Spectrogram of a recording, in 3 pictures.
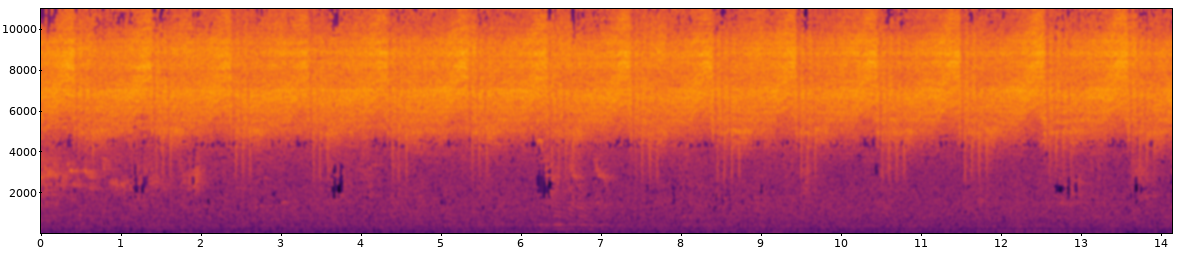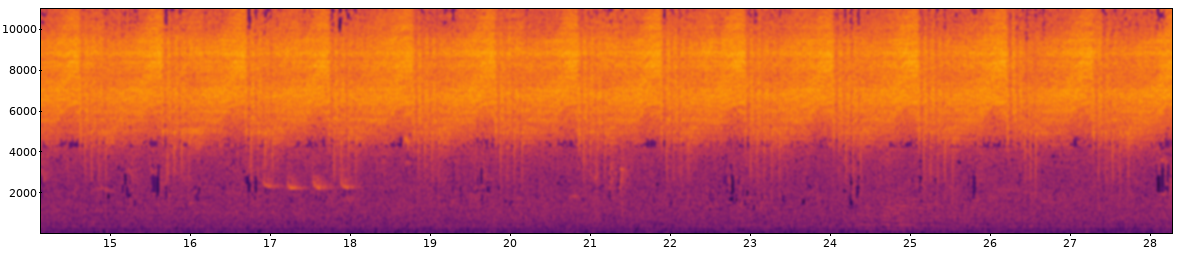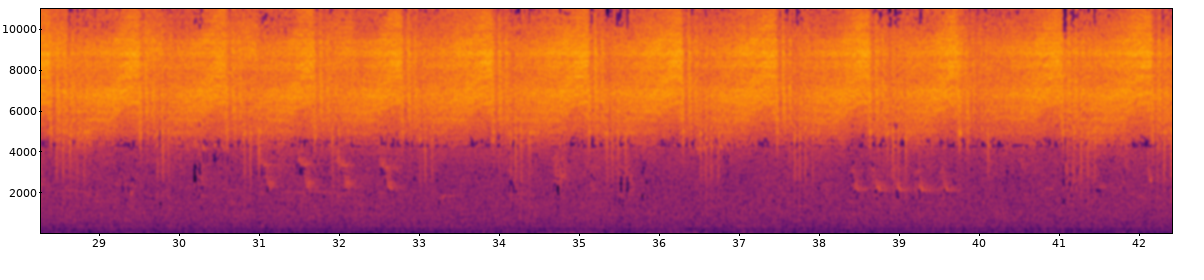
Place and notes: Hunua Ranges, New Zealand - Rosella & Cicadas
7 September 2008, ~10:00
